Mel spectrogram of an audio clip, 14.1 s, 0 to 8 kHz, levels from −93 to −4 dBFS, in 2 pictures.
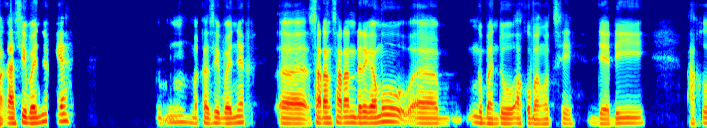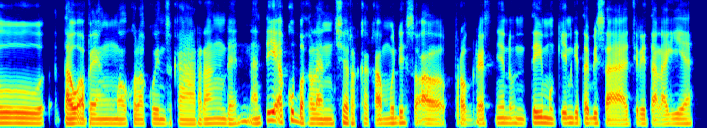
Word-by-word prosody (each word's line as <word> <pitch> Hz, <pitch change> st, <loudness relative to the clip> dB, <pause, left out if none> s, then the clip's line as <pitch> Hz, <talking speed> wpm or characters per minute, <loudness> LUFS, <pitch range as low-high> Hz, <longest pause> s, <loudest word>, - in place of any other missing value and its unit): Makasih 125 Hz, +3 st, +5 dB
banyak, 145 Hz, +7 st, +6 dB
ya? 170 Hz, +1 st, +5 dB, 0.9 s
Mhm. 145 Hz, -1 st, -5 dB
Makasih 125 Hz, 0 st, +1 dB
banyak, 135 Hz, +4 st, +3 dB, 0.3 s
eee, 115 Hz, -2 st, +6 dB
saran-saran 130 Hz, +1 st, +5 dB
dari 130 Hz, -, +6 dB
kamu, 150 Hz, +5 st, +6 dB, 0.3 s
eee, 120 Hz, -1 st, +4 dB, 0.3 s
ngebantu 120 Hz, -3 st, +2 dB
aku -, -, -7 dB
banget 110 Hz, +1 st, -1 dB
sih. 115 Hz, -3 st, -4 dB
Jadi, 120 Hz, +2 st, -1 dB, 0.5 s
aku 125 Hz, -, -3 dB, 0.6 s
tahu 110 Hz, +1 st, +4 dB
apa -, -, -4 dB
yang 110 Hz, -, -4 dB
mau 110 Hz, -, -3 dB
aku 110 Hz, 0 st, -5 dB
lakuin 110 Hz, 0 st, -5 dB
sekarang, 110 Hz, +3 st, -5 dB
dan 115 Hz, +10 st, -6 dB
nanti 185 Hz, +12 st, +1 dB
aku -, -, 0 dB
bakalan 115 Hz, -, -2 dB
share 115 Hz, 0 st, -3 dB
ke 115 Hz, -, -14 dB
kamu 110 Hz, +4 st, -2 dB
deh -, -, -13 dB
soal 110 Hz, -2 st, -2 dB
progresnya 120 Hz, +5 st, -5 dB
nanti 120 Hz, +2 st, -2 dB
mungkin 120 Hz, 0 st, -3 dB
kita 125 Hz, -2 st, -2 dB
bisa 100 Hz, -4 st, -2 dB
cerita 110 Hz, -2 st, -5 dB
lagi, 110 Hz, +2 st, -3 dB
ya? -, -, -20 dB
120 Hz, 175 wpm, -22 LUFS, 110-125 Hz, 0.9 s, banyak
